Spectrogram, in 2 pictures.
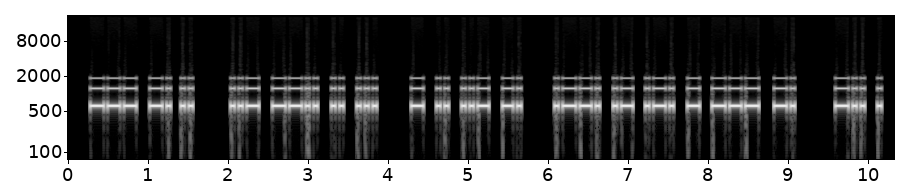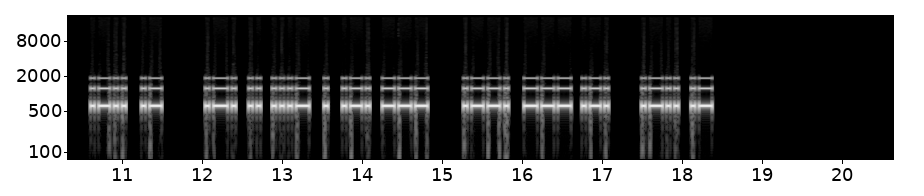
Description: Morse code, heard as a keyed tone, hand-sent with a bug key, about 24 wpm, 620 Hz. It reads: ONI UZIS TIUN PARTON DE LA RIVERO POR LA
